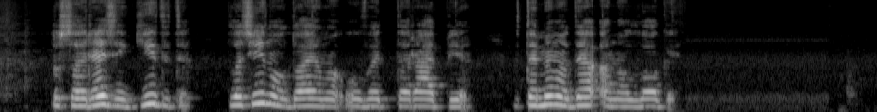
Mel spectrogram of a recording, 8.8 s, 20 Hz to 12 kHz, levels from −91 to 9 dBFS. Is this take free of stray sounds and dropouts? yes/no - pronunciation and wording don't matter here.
yes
